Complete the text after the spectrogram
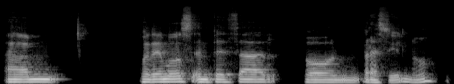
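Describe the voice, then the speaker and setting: A man in his thirties, a native Portuguese speaker with a non-native accent, chatting haltingly as an interview guest and searching for words. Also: medium pitch, level tone, warm tone. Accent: non-native, Portuguese-influenced Spanish. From Brazil, raised in England from thirteen. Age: 30s. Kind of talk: casual interview chat.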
